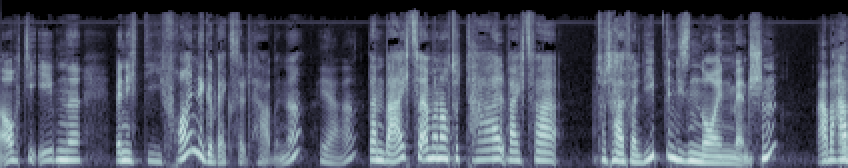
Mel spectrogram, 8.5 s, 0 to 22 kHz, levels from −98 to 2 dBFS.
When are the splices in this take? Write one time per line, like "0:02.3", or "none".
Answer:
0:03.6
